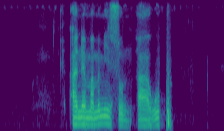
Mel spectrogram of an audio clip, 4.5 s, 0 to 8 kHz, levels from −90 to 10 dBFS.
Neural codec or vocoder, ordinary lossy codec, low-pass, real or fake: none; Opus, 32 kbps; 7.2 kHz; real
